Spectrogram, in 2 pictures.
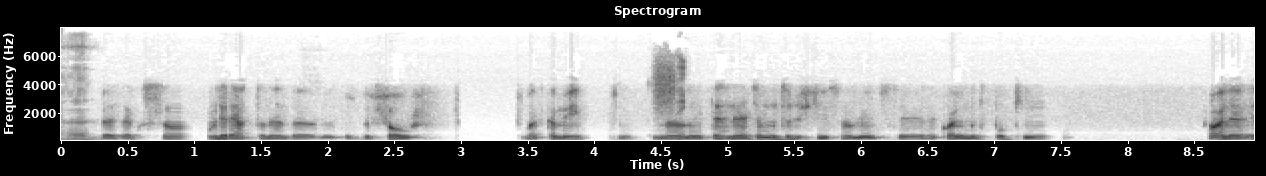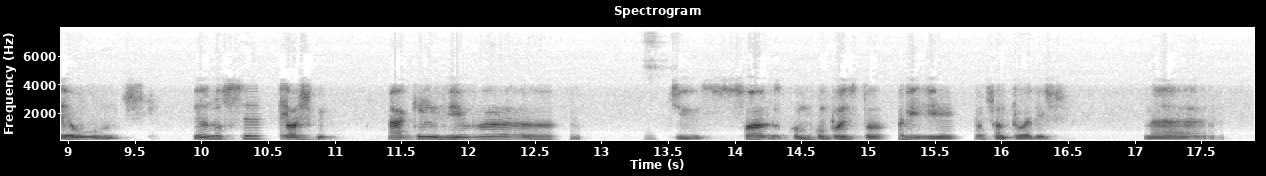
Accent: Niterói, Rio de Janeiro, Brazil; Sou do Niterói

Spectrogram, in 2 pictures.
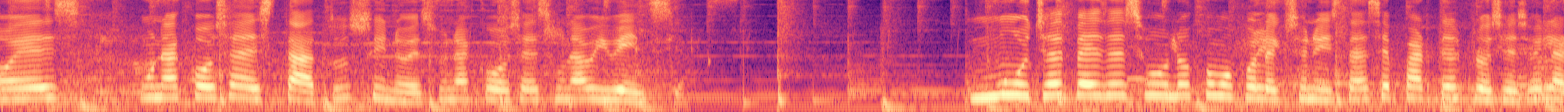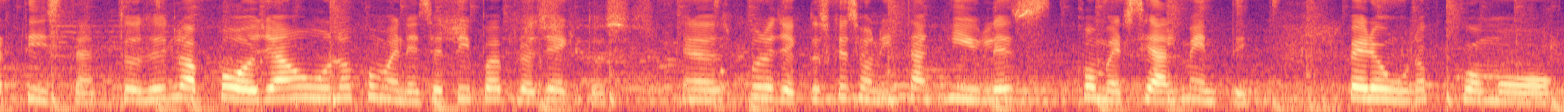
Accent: Medellín, Antioquia, Colombia; now in Bogotá, Colombia; soy de acá de Medellín, vivo en Bogotá

